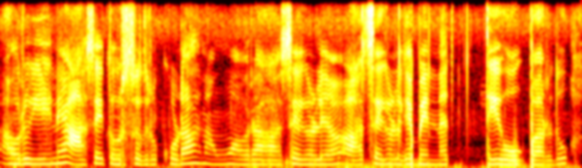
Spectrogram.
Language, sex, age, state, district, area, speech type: Kannada, female, 18-30, Karnataka, Chamarajanagar, urban, spontaneous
